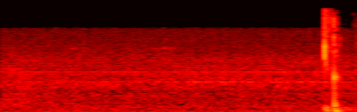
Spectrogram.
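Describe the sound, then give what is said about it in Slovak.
A calculator being switched on: a brief, sharp double click after a stretch of near silence, with no voices. “Hej, počkaj, ja neviem, koľko to je, počkaj, si zapnem kalkulačku.”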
